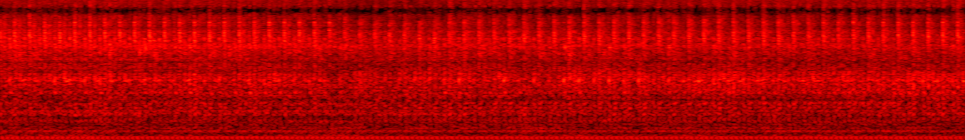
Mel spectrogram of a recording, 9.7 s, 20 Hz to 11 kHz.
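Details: Kubota L3560 tractor diesel after oil and filter change (200-hour service): even diesel clatter at constant idle, about 200 beats a minute, no misses or knocks; normal healthy idle.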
